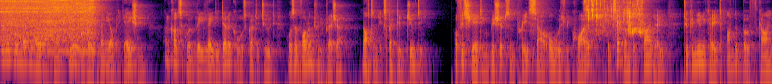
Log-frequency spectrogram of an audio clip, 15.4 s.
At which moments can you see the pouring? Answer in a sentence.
You can hear the pouring from 11.7 to 12.9 s.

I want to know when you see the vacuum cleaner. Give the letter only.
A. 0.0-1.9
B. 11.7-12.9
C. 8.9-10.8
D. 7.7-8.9
A.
